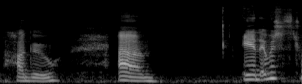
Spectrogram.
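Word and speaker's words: hygge: into it with in what's called hugu or h y gge u if you see that word that's what that how you pronounce it hugu um and it was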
